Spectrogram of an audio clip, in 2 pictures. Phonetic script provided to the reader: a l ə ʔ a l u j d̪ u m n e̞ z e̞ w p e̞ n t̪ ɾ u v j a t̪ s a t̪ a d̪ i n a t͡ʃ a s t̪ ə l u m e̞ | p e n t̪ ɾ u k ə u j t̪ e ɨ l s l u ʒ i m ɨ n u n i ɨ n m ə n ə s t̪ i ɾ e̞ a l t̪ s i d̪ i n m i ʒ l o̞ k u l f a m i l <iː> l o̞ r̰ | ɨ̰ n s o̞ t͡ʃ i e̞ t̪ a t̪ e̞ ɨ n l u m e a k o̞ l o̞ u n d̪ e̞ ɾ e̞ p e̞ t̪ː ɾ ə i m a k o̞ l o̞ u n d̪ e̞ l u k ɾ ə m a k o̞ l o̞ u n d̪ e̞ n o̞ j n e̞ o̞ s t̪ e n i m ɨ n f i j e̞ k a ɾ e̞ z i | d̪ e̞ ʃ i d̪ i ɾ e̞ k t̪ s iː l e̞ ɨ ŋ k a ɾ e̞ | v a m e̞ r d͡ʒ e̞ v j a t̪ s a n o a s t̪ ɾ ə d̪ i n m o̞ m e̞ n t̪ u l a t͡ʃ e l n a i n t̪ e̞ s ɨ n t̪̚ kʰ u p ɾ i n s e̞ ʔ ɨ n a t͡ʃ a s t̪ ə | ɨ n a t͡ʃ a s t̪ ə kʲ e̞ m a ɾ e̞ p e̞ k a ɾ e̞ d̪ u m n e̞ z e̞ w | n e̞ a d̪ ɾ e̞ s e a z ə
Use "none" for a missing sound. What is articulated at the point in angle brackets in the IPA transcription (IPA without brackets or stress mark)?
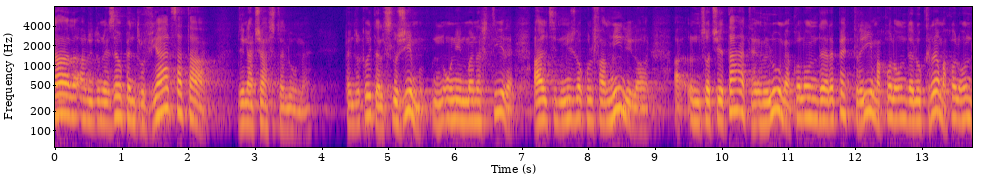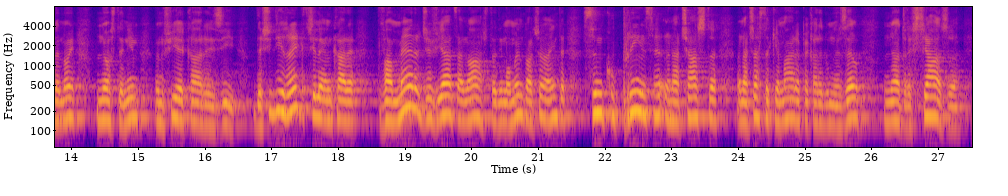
iː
